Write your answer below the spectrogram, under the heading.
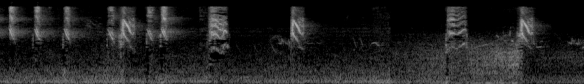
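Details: Female Double-collared Seedeater calling to stir up the male; a quick cluster of high chirps early, then single sharp chirps spaced a second or more apart.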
